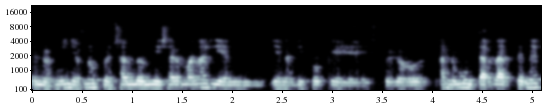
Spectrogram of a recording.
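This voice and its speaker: A woman speaks at a fairly low pitch with a monotone, flat delivery. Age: 30s. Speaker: nurse. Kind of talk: panel testimony.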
